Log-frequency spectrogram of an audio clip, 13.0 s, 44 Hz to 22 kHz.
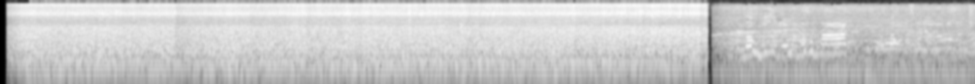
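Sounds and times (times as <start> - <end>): floodwater rushing: 0.1 - 9.5.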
